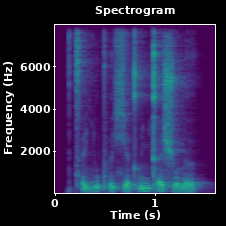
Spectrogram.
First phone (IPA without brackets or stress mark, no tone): t͡sʼ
